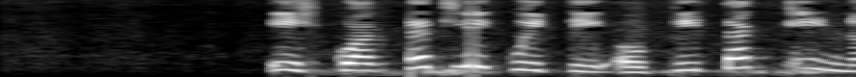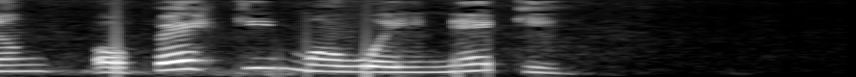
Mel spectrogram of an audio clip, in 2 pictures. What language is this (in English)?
Orizaba Nahuatl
